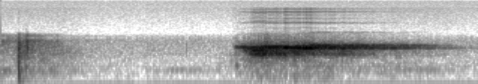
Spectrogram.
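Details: Lili, a female Poodle, whines to ask for affection: one high, steady, thin whine of under a second, nearly whistle-like, between brief soft clicks, in a quiet room.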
